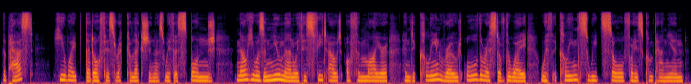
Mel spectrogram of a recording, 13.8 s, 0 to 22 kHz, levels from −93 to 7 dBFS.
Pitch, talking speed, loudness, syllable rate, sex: 185 Hz, 180 wpm, -20 LUFS, 4.1 syllables/s, female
